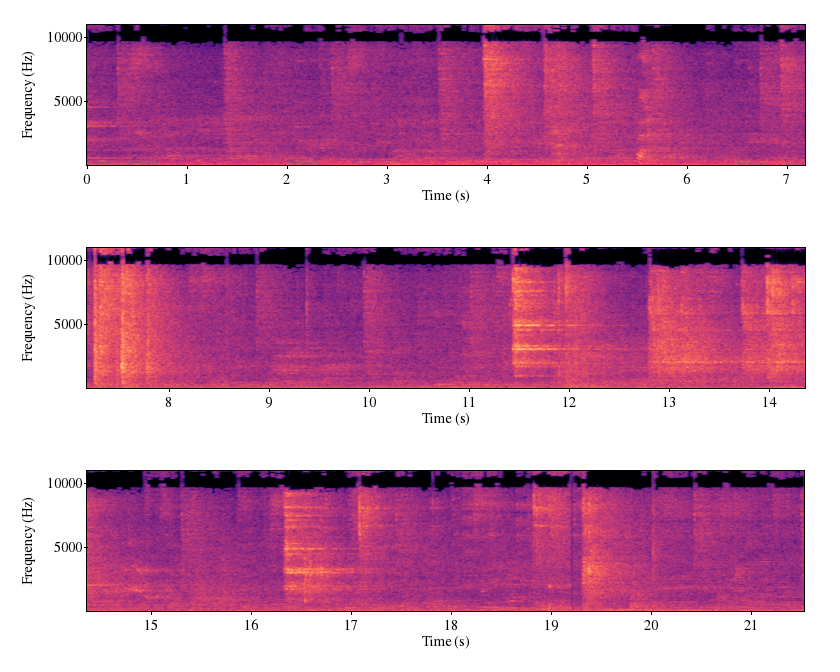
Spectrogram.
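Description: Gym background with music, broken by several metallic clanks and thuds of barbell weights. The loudest comes about seven and a half seconds in.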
